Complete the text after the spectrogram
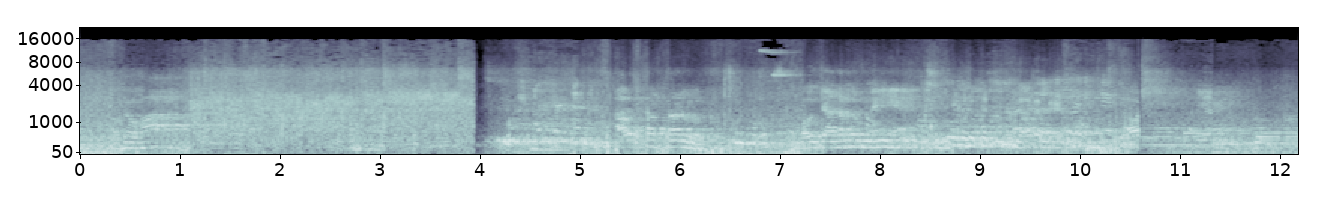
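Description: A crowd of young people laughs and chatters.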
